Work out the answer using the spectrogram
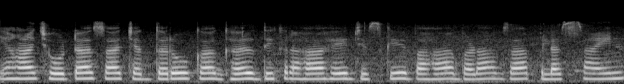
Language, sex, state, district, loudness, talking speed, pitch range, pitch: Hindi, female, Chhattisgarh, Sarguja, -14 LUFS, 155 wpm, 250-265 Hz, 260 Hz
